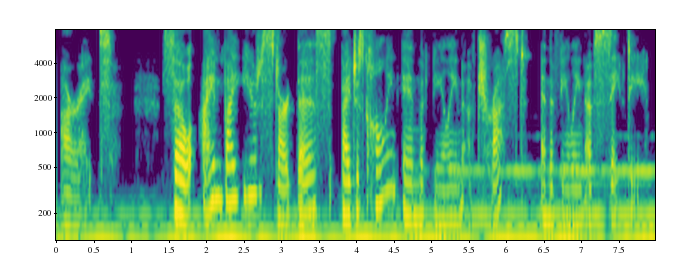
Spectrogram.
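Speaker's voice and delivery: soft, soothing meditation voice with long pauses; guided meditation. Acted. Coach settling listeners into breath and trust, guided meditation. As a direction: ease them gently into calm, quietly and unhurried.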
